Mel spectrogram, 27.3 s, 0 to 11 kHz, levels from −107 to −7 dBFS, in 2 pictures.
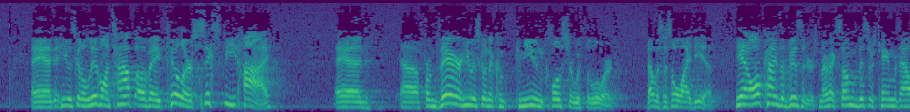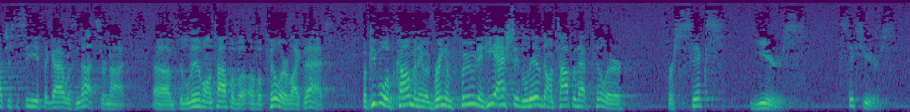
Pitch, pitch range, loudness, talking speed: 185 Hz, 155-210 Hz, -39 LUFS, 200 wpm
